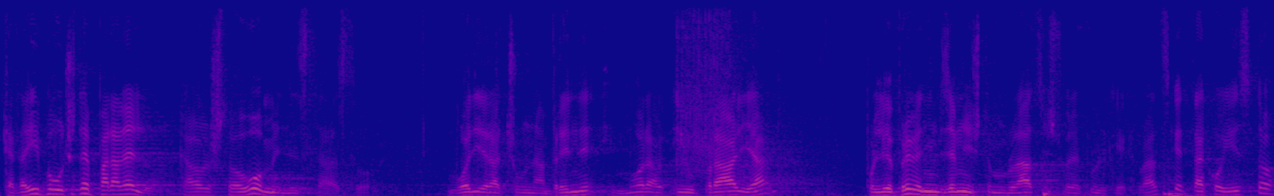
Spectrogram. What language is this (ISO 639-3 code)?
hrv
